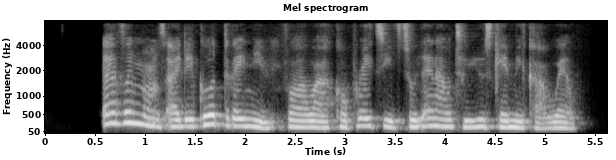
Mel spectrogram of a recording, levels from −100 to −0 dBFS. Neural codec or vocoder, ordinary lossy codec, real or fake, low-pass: codec, 16 kHz, 1.1 kbps, Voila-Tokenizer; none; fake; none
